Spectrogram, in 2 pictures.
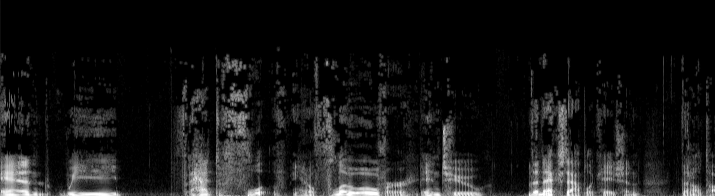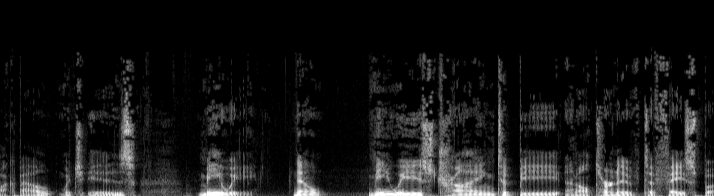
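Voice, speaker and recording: A man with a very deep, low pitch and very wide pitch swings, at a very slow pace with long, frequent pauses. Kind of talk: casual chat, informational.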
